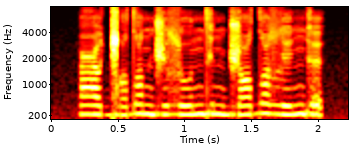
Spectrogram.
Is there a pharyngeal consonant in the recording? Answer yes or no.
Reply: yes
